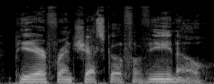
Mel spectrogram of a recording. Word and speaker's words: Pier Francesco Favino: Of all the names you've butchered and baffled on this show, and you come in here and nail Pier Francesco Favino like he's one of your brethren.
